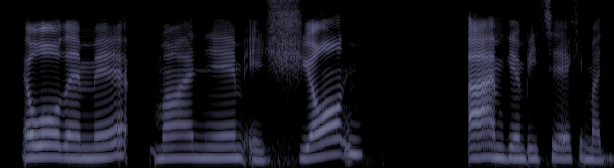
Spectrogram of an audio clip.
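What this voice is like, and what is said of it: Put-on Scottish accent. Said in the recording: “Scottish ... you picked the accent”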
